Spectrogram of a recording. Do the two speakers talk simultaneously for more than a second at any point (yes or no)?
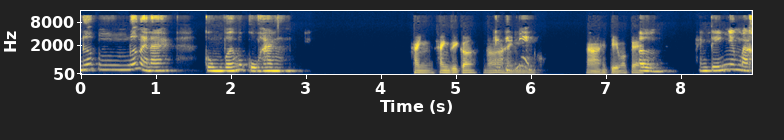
no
